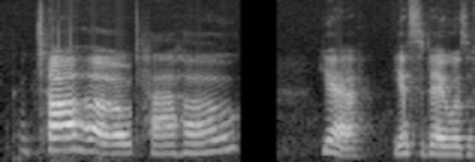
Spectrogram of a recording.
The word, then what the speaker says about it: Tahoe: they are in South Lake Tahoe did I pronounce that right Tahoe Tahoe yeah yesterday was a flat stage so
